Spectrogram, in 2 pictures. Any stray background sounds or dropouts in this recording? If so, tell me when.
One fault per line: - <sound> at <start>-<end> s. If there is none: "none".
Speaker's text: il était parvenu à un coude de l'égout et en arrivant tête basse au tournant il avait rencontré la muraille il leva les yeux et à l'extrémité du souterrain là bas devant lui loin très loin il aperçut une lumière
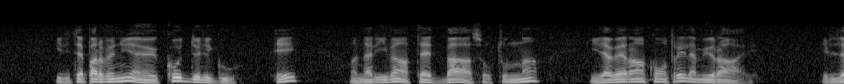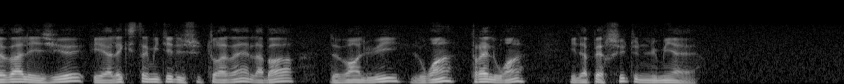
none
